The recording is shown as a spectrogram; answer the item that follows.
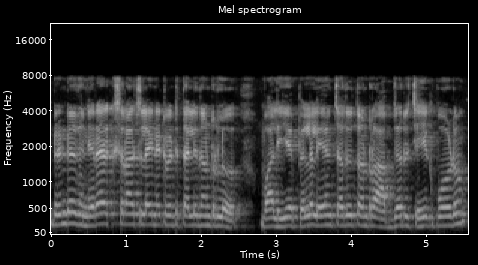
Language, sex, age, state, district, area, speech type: Telugu, male, 45-60, Andhra Pradesh, Vizianagaram, rural, spontaneous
